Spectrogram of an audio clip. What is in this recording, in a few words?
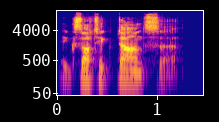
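"exotic dancer", British English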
